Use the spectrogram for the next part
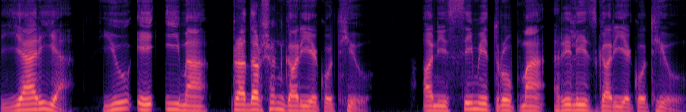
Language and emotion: Nepali, neutral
